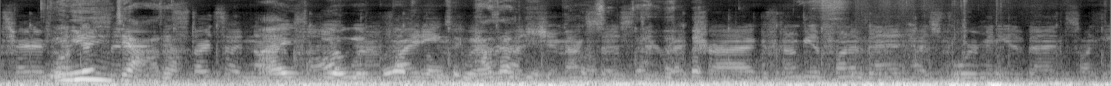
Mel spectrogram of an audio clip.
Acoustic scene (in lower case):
car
